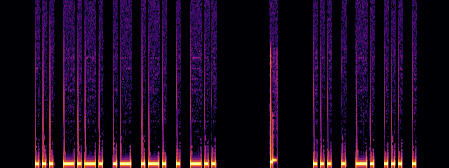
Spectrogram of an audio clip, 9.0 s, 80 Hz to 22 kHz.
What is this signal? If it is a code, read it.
Morse code, heard as a keyed tone, about 17 wpm, 700 Hz. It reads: SCARED SENSE
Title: Sentences from Top 700 Words - New Word Drill - 17wpm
